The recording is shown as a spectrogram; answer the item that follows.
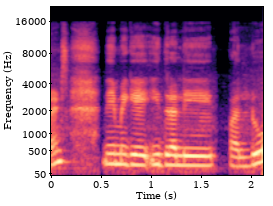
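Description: A woman speaking, with a short hiss just after the start and a brief pause near the end.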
